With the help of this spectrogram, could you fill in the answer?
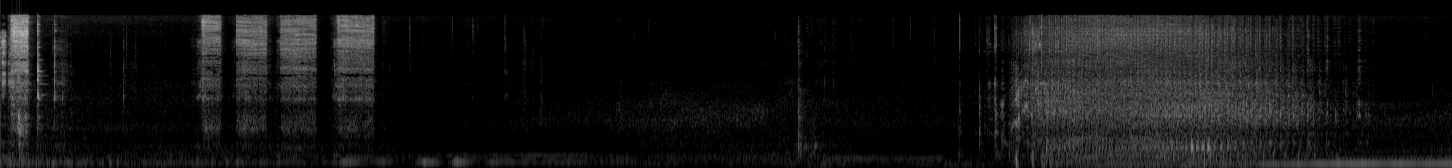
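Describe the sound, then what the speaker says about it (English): Carburetor cleaner sprayed into a Craftsman snowblower: a few sharp, close spray bursts at the start, then a longer hissing spray with a faint engine-like rumble underneath. "Push a carb clean up in there."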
